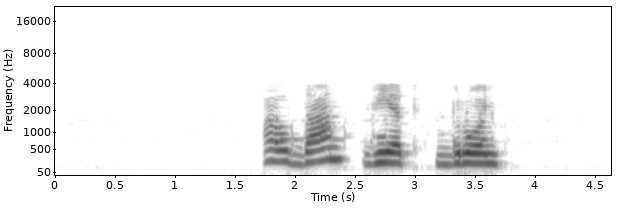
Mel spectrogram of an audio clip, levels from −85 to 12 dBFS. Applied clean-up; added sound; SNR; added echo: neural mask model DeepFilterNet 3.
